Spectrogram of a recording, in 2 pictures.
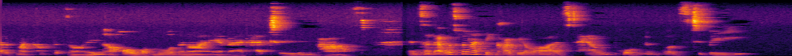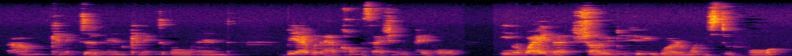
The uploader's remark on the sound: For whatever reason, the audio quality in this episode is varied and lower than we generally achieve. We fixed it as much as possible afterwards.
